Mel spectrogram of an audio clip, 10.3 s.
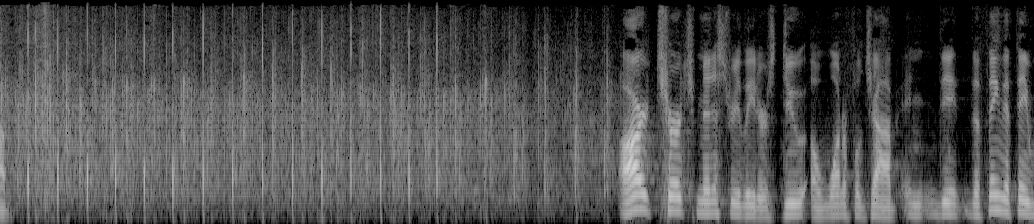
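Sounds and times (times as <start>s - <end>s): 
speech: 0.0s - 0.3s, 6.2s - 10.3s
room full of people applauding: 0.0s - 6.5s.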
